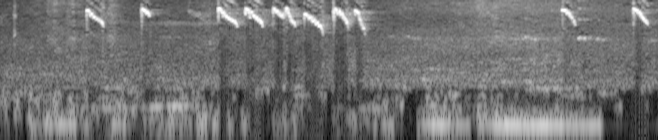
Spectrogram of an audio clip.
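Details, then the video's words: Mountain white-eye 'nembak' song used as a lure for singing: scattered bursts of high, sharp, descending notes over a steady low hum, with a dense cluster in the middle and single notes near the end. "Suara PLECI NEMBAK dan PANCINGAN NGECAL"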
